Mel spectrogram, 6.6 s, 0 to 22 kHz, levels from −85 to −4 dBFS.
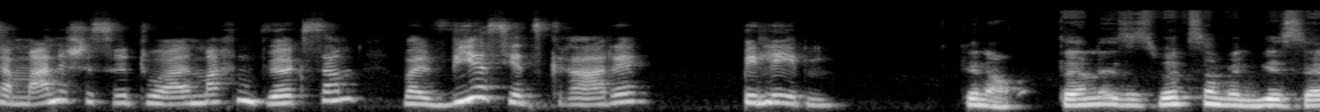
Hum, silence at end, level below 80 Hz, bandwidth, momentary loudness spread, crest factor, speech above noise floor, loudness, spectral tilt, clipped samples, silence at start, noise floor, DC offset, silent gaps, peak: none; 0 s; -70 dBFS; 15.5 kHz; 9 LU; 18 dB; 50 dB; -22 LUFS; -5.5 dB/octave; under 0.1%; 0 s; -72 dBFS; under 0.1%; none; -6 dBFS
